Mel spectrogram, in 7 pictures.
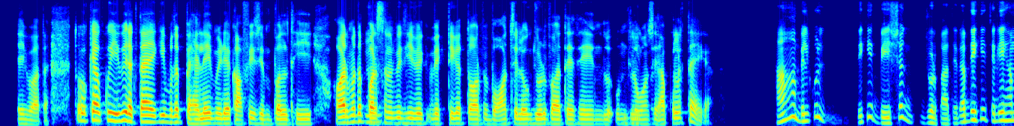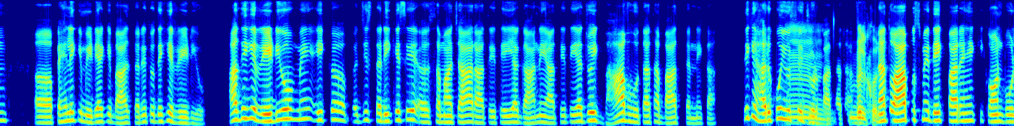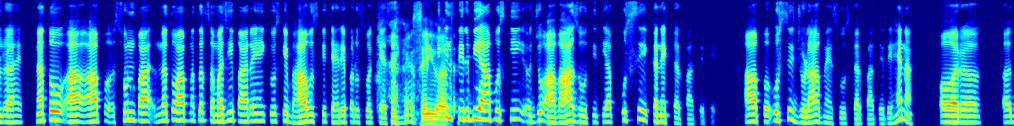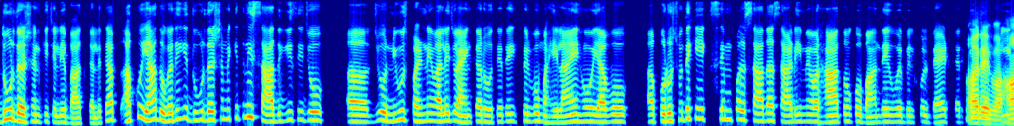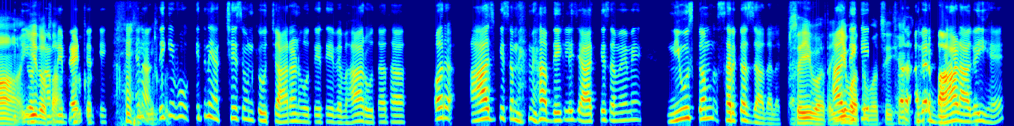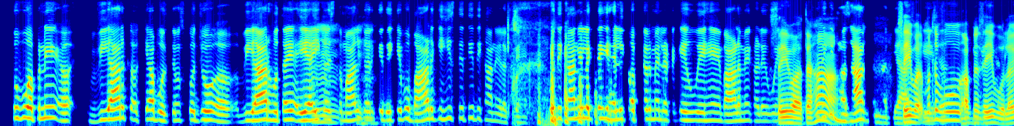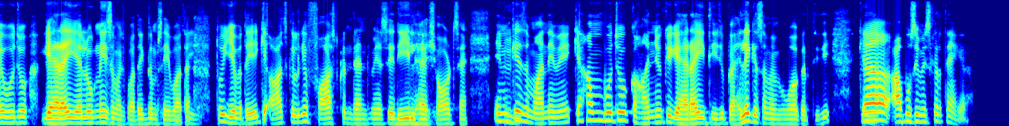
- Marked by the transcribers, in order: tapping; in English: "सिंपल"; in English: "पर्सनल"; chuckle; in English: "कनेक्ट"; in English: "न्यूज़"; in English: "एंकर"; in English: "सिंपल"; chuckle; laughing while speaking: "समय में आप देख लीजिए"; in English: "न्यूज़"; chuckle; in English: "वीआर"; in English: "वीआर"; laugh; unintelligible speech; in English: "फ़ास्ट कंटेंट"; in English: "शॉर्ट्स"; in English: "मिस"
- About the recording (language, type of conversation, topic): Hindi, podcast, तुम्हारे मुताबिक़ पुराने मीडिया की कौन-सी बात की कमी आज महसूस होती है?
